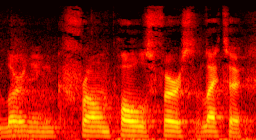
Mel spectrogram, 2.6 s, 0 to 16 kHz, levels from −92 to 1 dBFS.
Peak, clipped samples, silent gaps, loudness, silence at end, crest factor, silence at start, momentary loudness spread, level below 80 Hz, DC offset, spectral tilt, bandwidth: -12 dBFS; under 0.1%; none; -29 LUFS; 0 s; 18 dB; 0 s; 9 LU; -58 dBFS; under 0.1%; -5 dB/octave; 13.5 kHz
